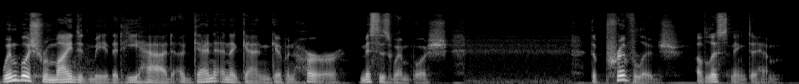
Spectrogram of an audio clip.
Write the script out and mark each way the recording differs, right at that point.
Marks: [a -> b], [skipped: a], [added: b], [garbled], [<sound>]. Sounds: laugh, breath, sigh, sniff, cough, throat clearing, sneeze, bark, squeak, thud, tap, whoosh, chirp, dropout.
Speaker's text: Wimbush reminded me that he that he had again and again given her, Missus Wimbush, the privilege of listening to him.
Wimbush reminded me that he [skipped: that he] had again and again given her, Missus Wimbush, the privilege of listening to him.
